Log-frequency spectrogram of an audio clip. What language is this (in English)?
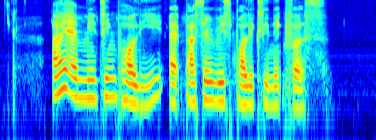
English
